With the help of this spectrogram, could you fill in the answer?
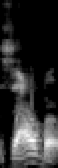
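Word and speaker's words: sauber: My ear couldn't distinguish that from Zauber with an S with no T at the front in the sound phonetically.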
